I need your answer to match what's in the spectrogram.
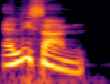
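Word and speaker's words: Elysian: The Elysan, that's how you say it, Space Dust IPA.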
